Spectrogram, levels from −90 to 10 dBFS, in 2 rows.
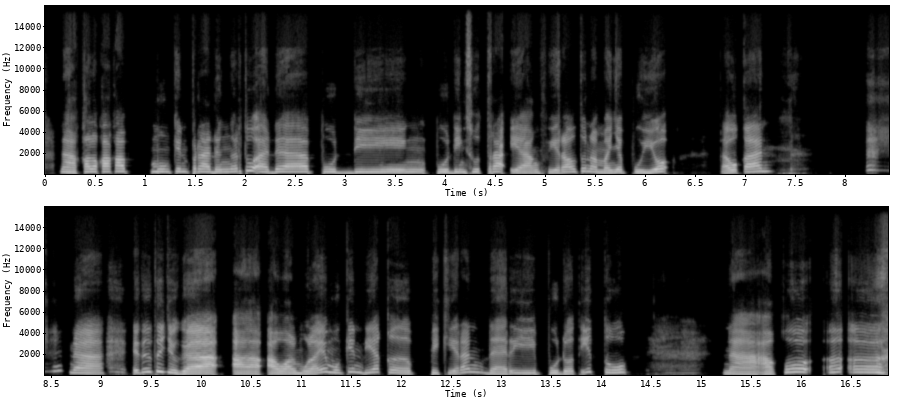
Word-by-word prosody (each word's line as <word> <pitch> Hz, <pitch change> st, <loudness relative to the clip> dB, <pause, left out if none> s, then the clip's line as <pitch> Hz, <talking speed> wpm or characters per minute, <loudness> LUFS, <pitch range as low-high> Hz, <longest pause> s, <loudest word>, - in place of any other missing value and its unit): Nah 225 Hz, -2 st, +3 dB
kalau 260 Hz, +1 st, +2 dB
Kakak 280 Hz, +2 st, +2 dB, 0.2 s
mungkin 260 Hz, 0 st, -1 dB
pernah 255 Hz, -1 st, +1 dB
denger 240 Hz, +4 st, -1 dB
tuh 360 Hz, -1 st, +2 dB
ada 255 Hz, +2 st, +2 dB
puding 230 Hz, +1 st, -1 dB
puding 225 Hz, -1 st, 0 dB
sutra 250 Hz, +2 st, -1 dB
yang 215 Hz, -1 st, -1 dB
viral 230 Hz, +2 st, -1 dB
tuh 290 Hz, -, -3 dB
namanya 220 Hz, -2 st, 0 dB
Puyo, 225 Hz, +4 st, +1 dB, 0.5 s
tau 220 Hz, +3 st, +1 dB
kan? 270 Hz, +4 st, +2 dB, 1.4 s
Nah, 230 Hz, -3 st, +2 dB, 0.3 s
itu 250 Hz, +7 st, +1 dB
tuh 370 Hz, -, +6 dB
juga, 215 Hz, -5 st, +6 dB
eee, 210 Hz, -1 st, +3 dB
awal 210 Hz, 0 st, +3 dB
mulanya 215 Hz, +8 st, +1 dB
mungkin 280 Hz, +2 st, -2 dB
dia 300 Hz, +5 st, +1 dB
kepikiran 235 Hz, +4 st, -4 dB
dari 220 Hz, +1 st, -2 dB
pudot 215 Hz, -2 st, -1 dB
itu. 285 Hz, -3 st, -2 dB, 1.0 s
Nah 185 Hz, -4 st, 0 dB
aku 305 Hz, -, +1 dB, 0.2 s
heeh. 295 Hz, -1 st, -1 dB
235 Hz, 120 wpm, -21 LUFS, 220-265 Hz, 1.4 s, tuh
